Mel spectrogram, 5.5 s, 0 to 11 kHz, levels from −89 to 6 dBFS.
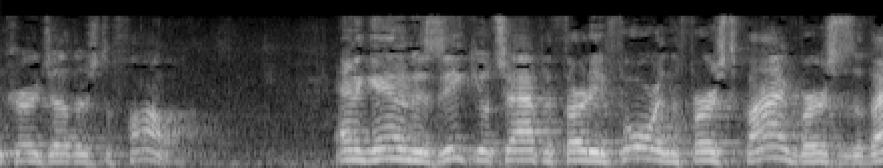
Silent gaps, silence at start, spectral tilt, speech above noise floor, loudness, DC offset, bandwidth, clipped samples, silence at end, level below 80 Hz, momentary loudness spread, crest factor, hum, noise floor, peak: none; 0 s; -5 dB/octave; 29 dB; -20 LUFS; under 0.1%; 8 kHz; under 0.1%; 0 s; -56 dBFS; 10 LU; 18 dB; none; -48 dBFS; -2 dBFS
